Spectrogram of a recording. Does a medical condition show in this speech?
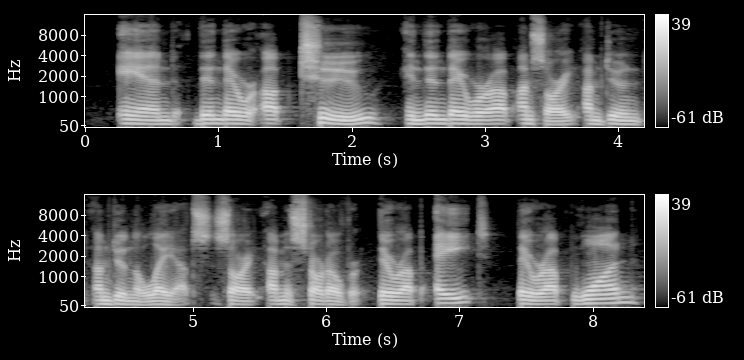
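No.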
